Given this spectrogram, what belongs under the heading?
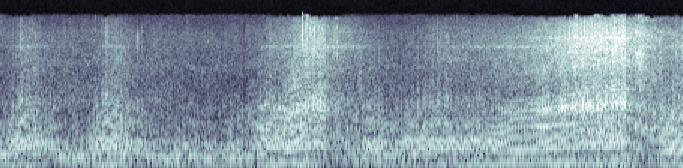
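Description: A car engine in GTA Online revs repeatedly, its pitch climbing and falling in smooth sweeps as the throttle rises and eases off, loud and close with no talk over it.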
